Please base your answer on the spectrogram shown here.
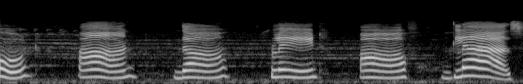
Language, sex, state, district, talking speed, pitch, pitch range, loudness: English, female, Andhra Pradesh, Sri Satya Sai, 55 wpm, 325 Hz, 310-350 Hz, -16 LUFS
